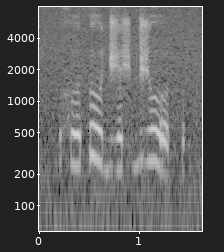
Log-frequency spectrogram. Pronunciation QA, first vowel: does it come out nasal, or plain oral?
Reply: oral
